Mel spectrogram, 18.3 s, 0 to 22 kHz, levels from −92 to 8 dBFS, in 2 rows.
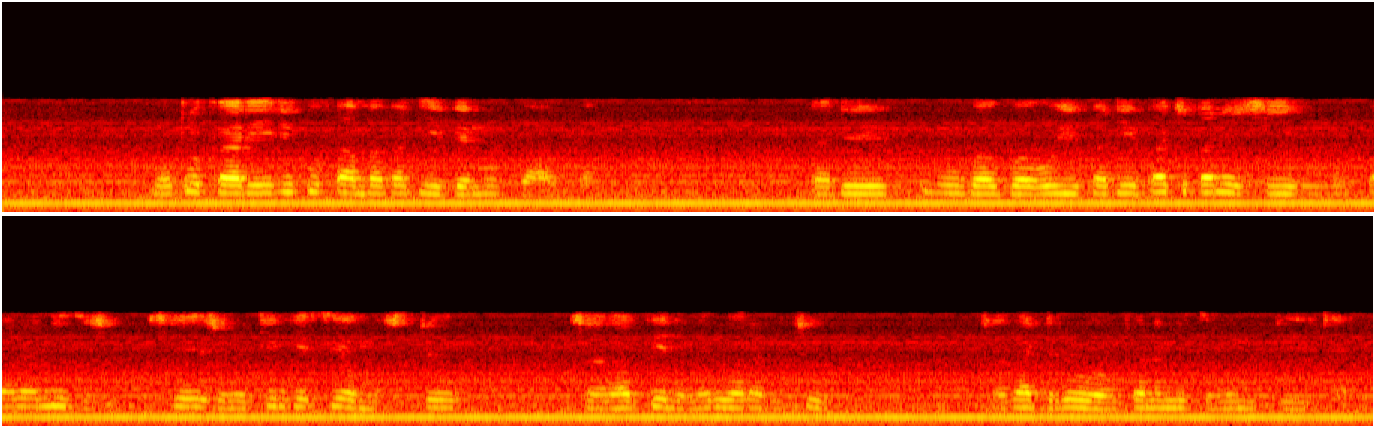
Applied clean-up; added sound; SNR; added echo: none; Engine; 2 dB; reverberation time 0.2 s.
